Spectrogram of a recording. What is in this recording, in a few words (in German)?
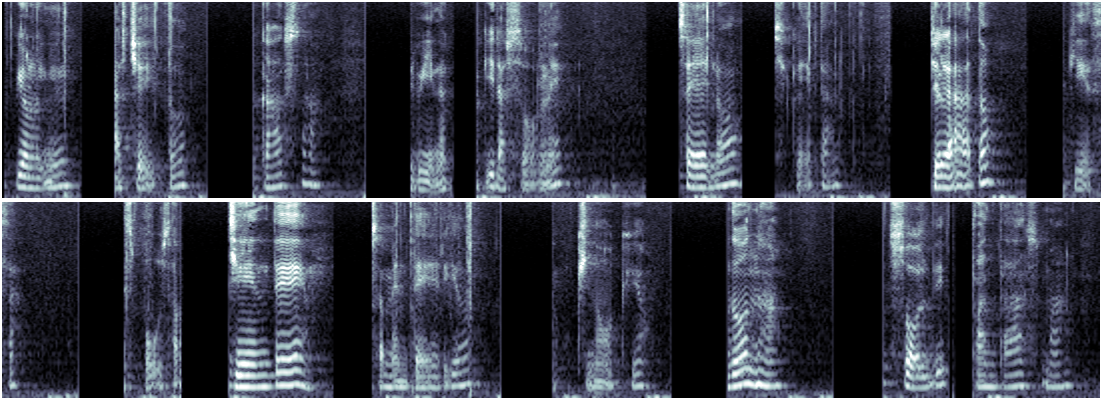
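Zusammengefugte Worter Schnell Italienisch, female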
